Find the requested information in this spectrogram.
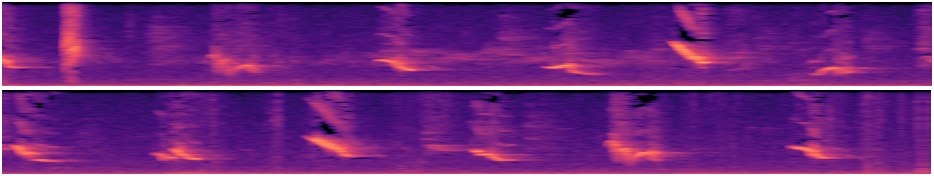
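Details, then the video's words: Red-cowled cardinal in face-to-face singing: a steady series of bright, downward-slurred whistles, roughly one per second, set against constant low background hum. "GALO DE CAMPINA CANTA DE CARA"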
